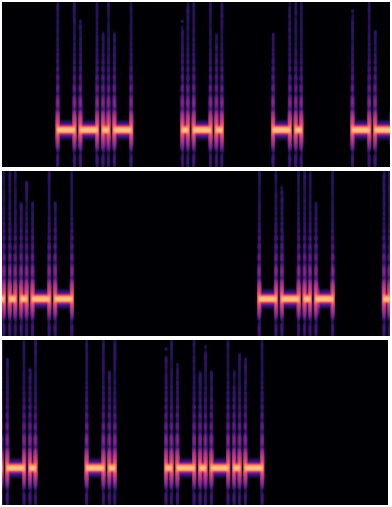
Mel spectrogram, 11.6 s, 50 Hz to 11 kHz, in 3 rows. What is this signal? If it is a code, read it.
Morse code, heard as a keyed tone, about 21 wpm, spaced as for 12 wpm, 800 Hz. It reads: QRN, QRN.
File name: Q Calls / Q Calls-mp3s / Q Calls sppc @20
